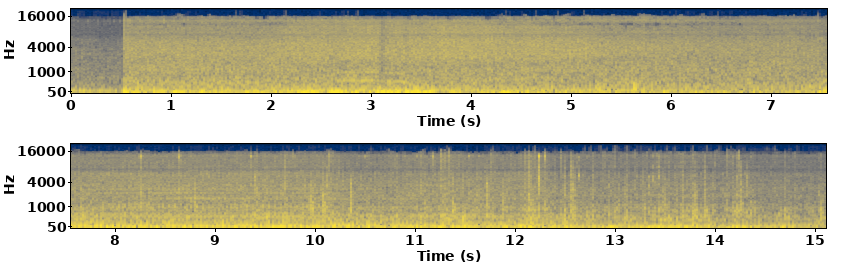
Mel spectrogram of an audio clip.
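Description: Continuous rough rattling and rumbling of a scooter with weak suspension bumping over a potholed road, loud and close, shifting character midway.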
